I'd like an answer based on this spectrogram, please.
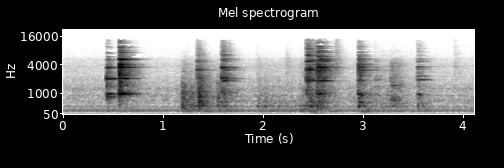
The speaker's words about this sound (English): The old church plates. Ah, the old church bowls.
